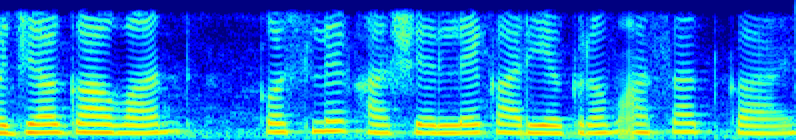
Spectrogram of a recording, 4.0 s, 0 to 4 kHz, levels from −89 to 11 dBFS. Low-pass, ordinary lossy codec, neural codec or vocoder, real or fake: 3.6 kHz; none; codec, 16 kHz, 6 kbps, DAC; fake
